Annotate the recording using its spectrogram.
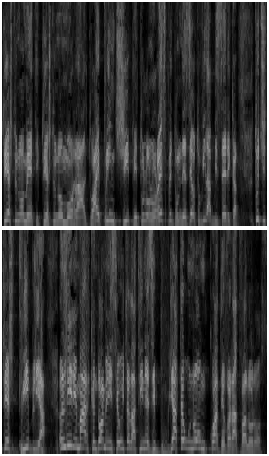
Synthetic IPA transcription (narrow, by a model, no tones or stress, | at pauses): t̪uje̞ʃt̪ʲuno̞met̪ik̚t̪uje̞ʃt̪ʲuno̞mːo̞ɾalt̪uajpɾint͡ʃipit̪ulo̞no̞ɾespe̞d̪umne̞ze̞wt̪uvijlabise̞ɾikə | t̪ut͡ʃit̪e̞ʃt̪ʲbiblia | ɨnlinimarʲkɨnd̪oame̞nise̞ujt̪əlat̪ine̞zikbjat̪əuno̞mkuad̪e̞vəɾat̪valo̞ɾo̞s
